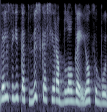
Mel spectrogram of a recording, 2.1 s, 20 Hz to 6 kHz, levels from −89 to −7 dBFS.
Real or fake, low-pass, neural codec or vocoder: fake; 5.4 kHz; codec, 16 kHz, 8 kbps, FunCodec, trained on LibriTTS, 25 frames a second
